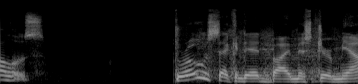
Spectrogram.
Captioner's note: speaking French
